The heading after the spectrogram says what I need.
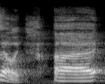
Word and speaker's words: Eli: Remember, it's spelled Eli, but pronounced Ellie.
